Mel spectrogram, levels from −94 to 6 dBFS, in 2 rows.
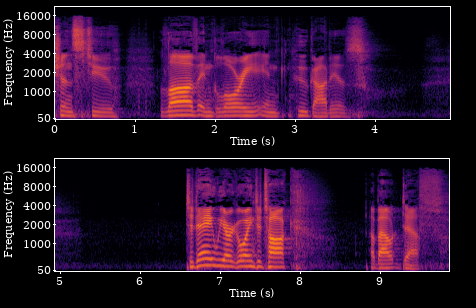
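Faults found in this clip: GSM signalling bursts, 1.04 to 3.03 s. Galloping dit-dit-dit of short buzzes repeating at about 217 Hz, roughly 30 dB below the speech. Probable source: nearby 2G handset exchanging signalling with the network ahead of an incoming call or text. Mechanism: audio circuit rectifies the pulsed RF envelope into audible buzz. Check handset proximity to the capture chain and the RF shielding on mic and preamp inputs.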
